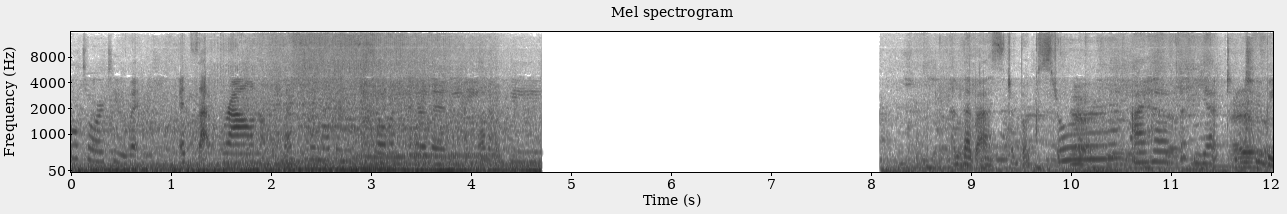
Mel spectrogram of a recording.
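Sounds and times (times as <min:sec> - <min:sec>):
boat engine rumble: 0:00.0 - 0:04.7
indistinct voices: 0:00.0 - 0:04.7, 0:08.1 - 0:12.0.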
